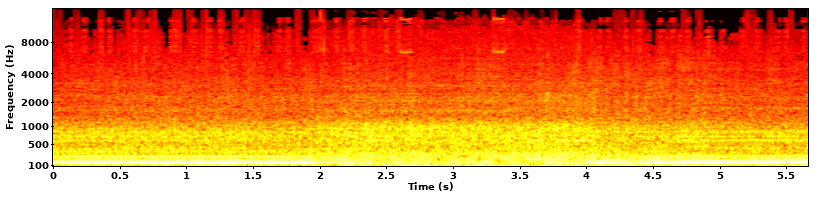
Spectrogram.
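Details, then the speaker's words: Driving at about 40 mph: deep droning growl over road rumble from a bad wheel bearing, sounding like the right front, getting louder and worse the faster the vehicle goes. "that's a pretty significant growl now the faster we get going the worse it becomes"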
